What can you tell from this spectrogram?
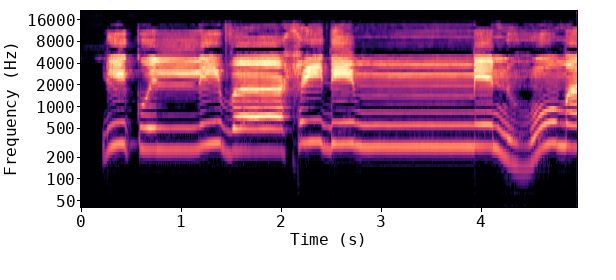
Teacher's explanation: واحدتاً فَلَهَا النِّصْفُ وَلِأَبَوَيْهِ لِكُلِّ وَاحِدٍ مِّنْهُمَا السُّدُسُ، یا دیکھیں لِكُلِّ وَاحِدٍ، دال کے نیچے تنوین ہے، تنوین کے بعد جو ہے میم آ رہا ہے، اور میم جو ہے حروف یرملون میں سے ہے، تو یہاں پر ادغام ہوگا، تو ہم اسے غنّے کے ساتھ پڑھیں گے۔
